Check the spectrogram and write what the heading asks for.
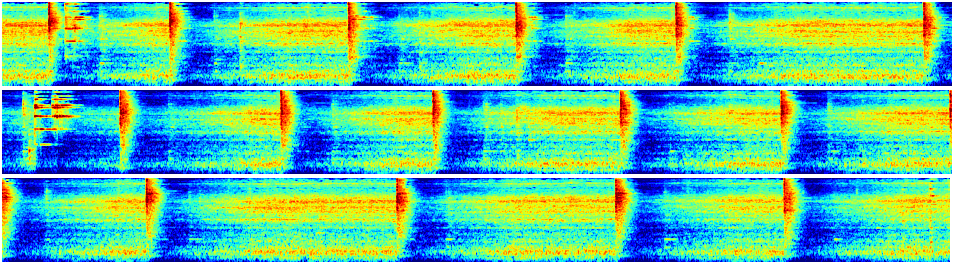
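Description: Hand hammer striking a red-hot steel tow ball on an anvil: slow, evenly spaced blows about every one and a half to two seconds, with a quick double hit about ten seconds in. A steady rushing noise runs underneath the blows.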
